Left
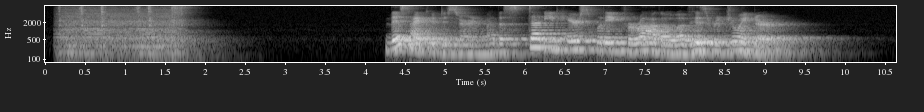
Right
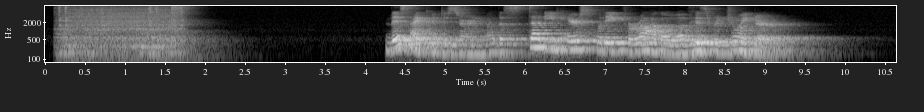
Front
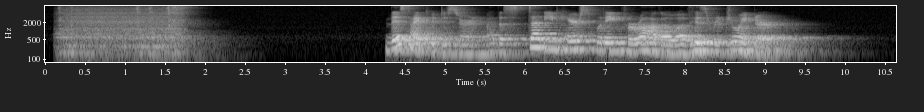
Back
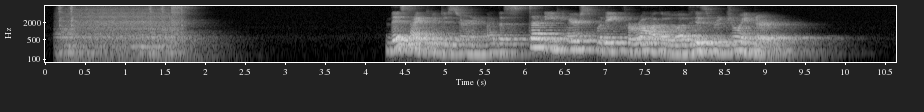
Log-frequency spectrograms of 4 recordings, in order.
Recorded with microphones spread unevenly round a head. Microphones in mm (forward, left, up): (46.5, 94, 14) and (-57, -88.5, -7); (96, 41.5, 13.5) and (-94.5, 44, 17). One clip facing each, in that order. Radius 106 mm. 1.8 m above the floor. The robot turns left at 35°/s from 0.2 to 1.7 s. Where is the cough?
No cough in this recording.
